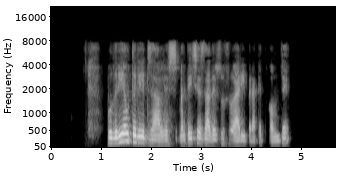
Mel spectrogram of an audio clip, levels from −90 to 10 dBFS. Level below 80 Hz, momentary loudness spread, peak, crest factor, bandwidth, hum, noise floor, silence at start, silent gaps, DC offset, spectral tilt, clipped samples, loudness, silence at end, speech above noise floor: -60 dBFS; 20 LU; -2 dBFS; 16 dB; 8.2 kHz; none; under -90 dBFS; 0.75 s; none; under 0.1%; -4 dB/octave; under 0.1%; -17 LUFS; 0.95 s; over 74 dB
